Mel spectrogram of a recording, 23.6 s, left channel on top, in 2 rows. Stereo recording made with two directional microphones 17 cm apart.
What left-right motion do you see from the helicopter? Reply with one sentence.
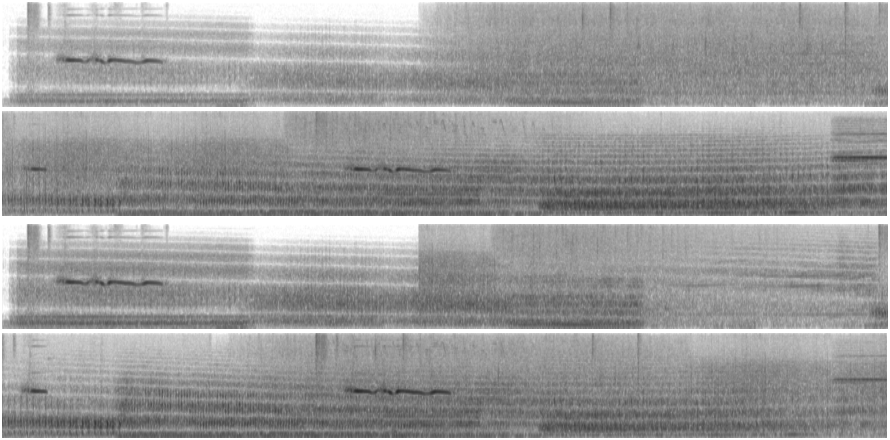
In this clip you hear the helicopter travel towards the left.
